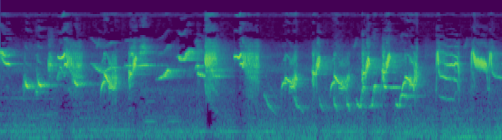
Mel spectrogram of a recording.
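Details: Oriental magpie-robin (Copsychus saularis) singing in the morning: a rapid run of varied whistles, slurred notes and sharp chirps, rising and falling, with a faint low hum underneath.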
